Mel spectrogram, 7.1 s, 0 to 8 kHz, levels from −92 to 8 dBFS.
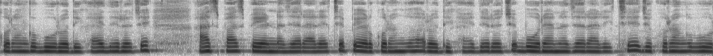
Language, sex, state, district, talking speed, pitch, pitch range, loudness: Rajasthani, female, Rajasthan, Nagaur, 260 wpm, 180 Hz, 175-185 Hz, -16 LUFS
